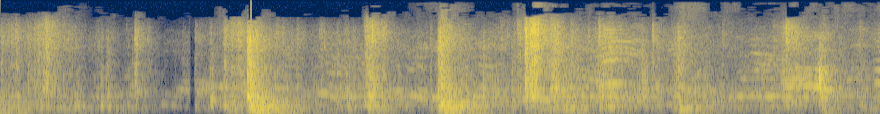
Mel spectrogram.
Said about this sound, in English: All right, men, break down the door.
